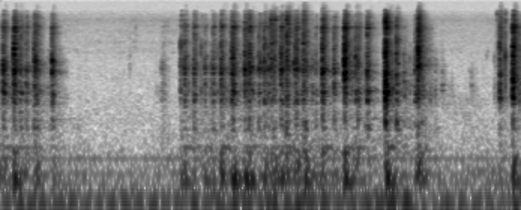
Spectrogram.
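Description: Quick bursts of typing on a computer keyboard during Python coding, clusters of light clicking keystrokes separated by short pauses, fairly quiet and close with no speech.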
